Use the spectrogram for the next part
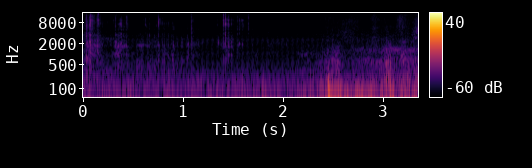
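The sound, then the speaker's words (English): A baby chews and gnaws on a hard toy with soft wet sounds, small clicks and crunchy scrapes in an irregular rhythm, quiet with no talking. “Stuff to chew on, huh?”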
